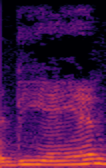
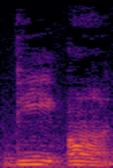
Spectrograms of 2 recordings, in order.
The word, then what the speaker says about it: Dion: Most people either call me Dan or Deanne, which I absolutely loathe. So it is pronounced Dion, like Deion Sanders, Dionne Warwick, anything else dealing with Dion.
